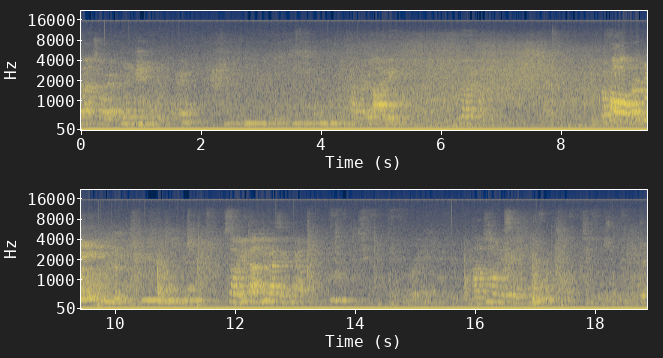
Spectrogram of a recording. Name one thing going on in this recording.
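Young women sing together into microphones.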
